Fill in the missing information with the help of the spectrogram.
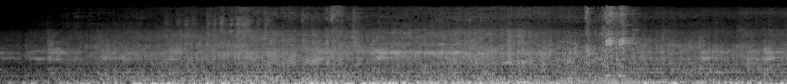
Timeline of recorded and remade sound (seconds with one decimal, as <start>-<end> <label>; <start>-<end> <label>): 0.0-5.6 remade; 5.6-6.4 recorded; 6.4-7.9 remade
